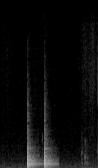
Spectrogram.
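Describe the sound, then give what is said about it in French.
Two heavy, resonant knocks on a door, close together and evenly spaced, each with a short booming decay, followed by quiet and a faint small tap near the end. “C'est quelqu'un qui frappe à la porte, non oui, on exprime également ce son ainsi.”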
